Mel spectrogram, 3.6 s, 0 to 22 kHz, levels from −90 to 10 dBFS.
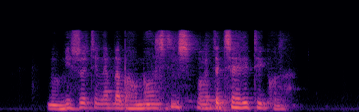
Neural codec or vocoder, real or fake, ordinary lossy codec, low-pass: codec, 16 kHz, 0.5 kbps, X-Codec, HuBERT features, trained on balanced general audio; fake; MP3, 64 kbps; 7.2 kHz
